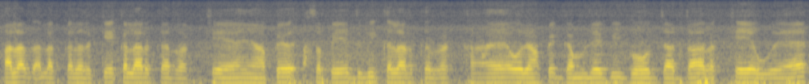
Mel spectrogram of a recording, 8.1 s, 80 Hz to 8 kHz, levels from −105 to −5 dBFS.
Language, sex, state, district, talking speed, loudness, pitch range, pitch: Hindi, male, Haryana, Charkhi Dadri, 195 wpm, -18 LUFS, 125-130 Hz, 125 Hz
